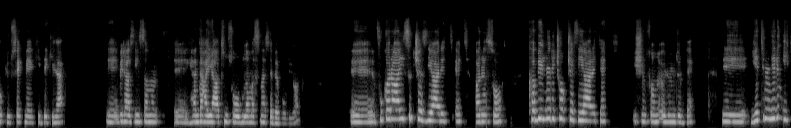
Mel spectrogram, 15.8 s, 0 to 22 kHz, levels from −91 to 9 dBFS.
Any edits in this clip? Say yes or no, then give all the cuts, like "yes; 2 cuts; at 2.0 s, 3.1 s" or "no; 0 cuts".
yes; 1 cut; at 14.3 s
